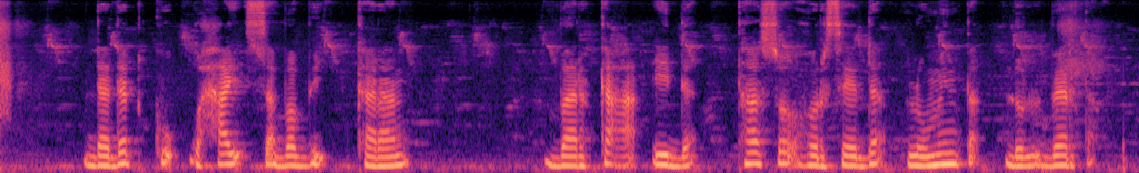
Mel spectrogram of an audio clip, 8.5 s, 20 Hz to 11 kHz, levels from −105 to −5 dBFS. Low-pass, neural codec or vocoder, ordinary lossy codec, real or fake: none; none; none; real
